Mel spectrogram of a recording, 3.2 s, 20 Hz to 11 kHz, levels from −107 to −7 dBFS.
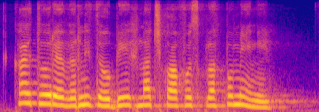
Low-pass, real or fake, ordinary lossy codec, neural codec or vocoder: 9.9 kHz; fake; Opus, 16 kbps; autoencoder, 48 kHz, 32 numbers a frame, DAC-VAE, trained on Japanese speech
